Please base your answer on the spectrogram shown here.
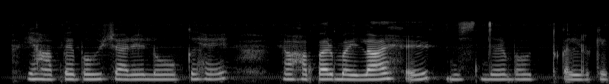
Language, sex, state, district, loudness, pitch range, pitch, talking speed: Hindi, female, Chhattisgarh, Balrampur, -30 LUFS, 230-245 Hz, 235 Hz, 145 wpm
